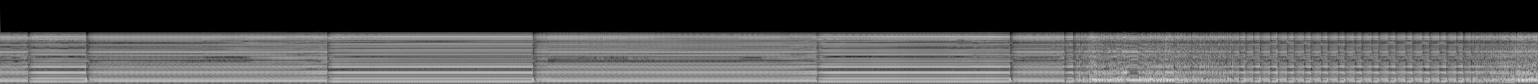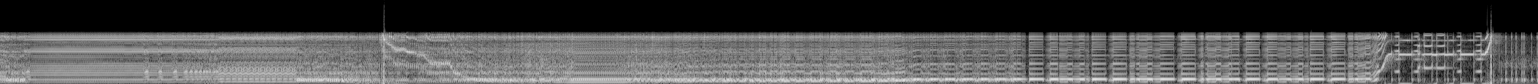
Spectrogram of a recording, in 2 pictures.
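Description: Homemade drone synthesizer playing a dense, noisy drone whose pitch steps between notes as its knobs are turned. After about ten seconds it turns noisier and warbling, with a falling sweep midway. It then settles into a steady pulsing tone before sweeping again near the end.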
